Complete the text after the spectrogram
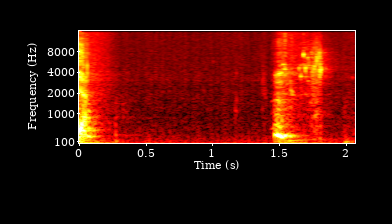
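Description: A young woman gulps a drink from a bottle.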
